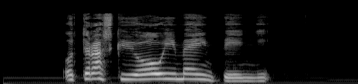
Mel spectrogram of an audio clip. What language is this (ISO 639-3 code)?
lij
